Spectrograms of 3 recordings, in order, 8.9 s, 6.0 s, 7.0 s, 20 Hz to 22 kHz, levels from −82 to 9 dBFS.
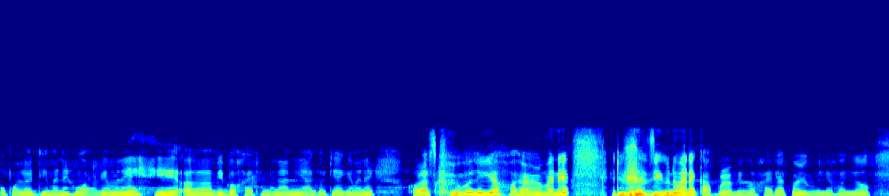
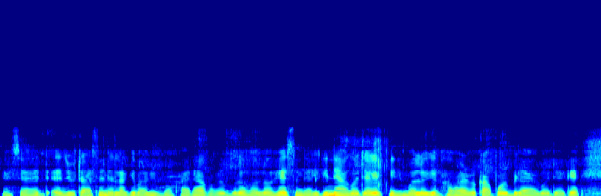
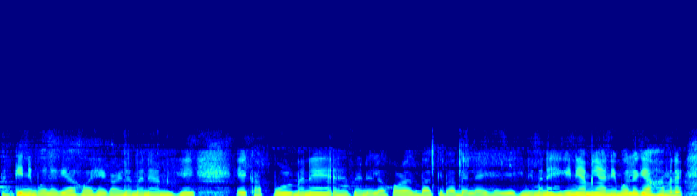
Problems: none marked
